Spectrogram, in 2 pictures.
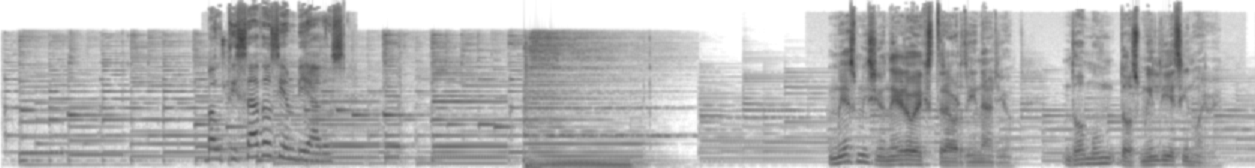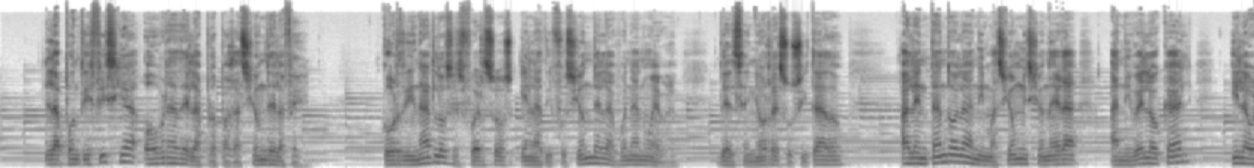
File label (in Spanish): Domund espanol; MDomund 2019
